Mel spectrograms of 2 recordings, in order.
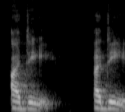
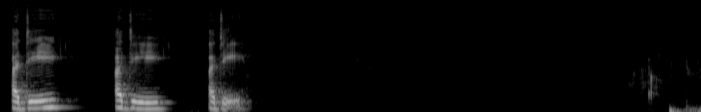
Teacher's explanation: So for a D, the tip of your tongue is going to touch typically right where your teeth meet the skin on the roof of your mouth. But when we have the flap T, oftentimes the tongue tip is further back on the roof of the mouth. And then that just helps students kind of touch and go and make that flap T or that D sound super duper quick.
